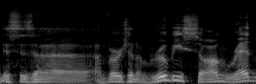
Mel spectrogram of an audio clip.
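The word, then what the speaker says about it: RWBY: So the number one Kenote is Ruby, pronounced as Ruby because it's R-W-B-Y, is one of the most popular American-made fantasy animes out there.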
